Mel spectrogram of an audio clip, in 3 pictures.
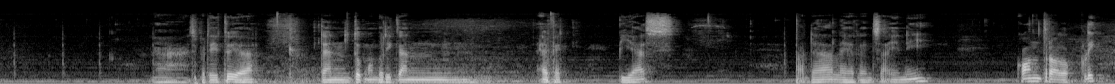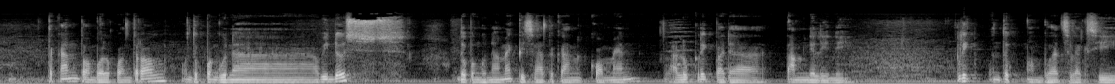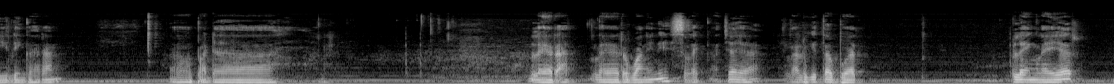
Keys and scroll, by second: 0.6 space, 3.8 super+-.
